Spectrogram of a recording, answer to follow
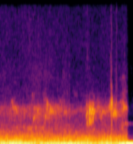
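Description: A steady low mechanical hum that starts suddenly at the beginning, with a few short high chirps of birds a little past halfway through.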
